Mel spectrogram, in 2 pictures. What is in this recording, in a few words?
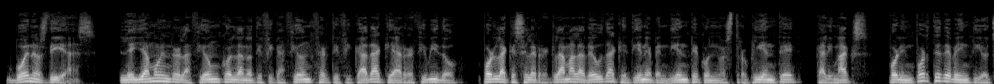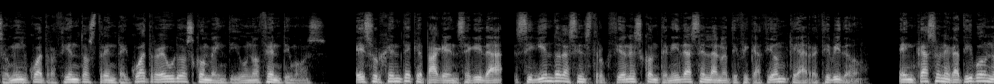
audio call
